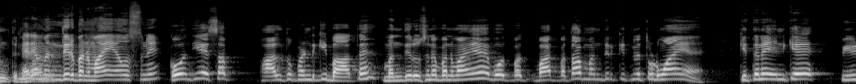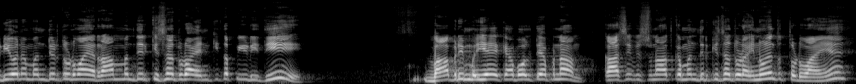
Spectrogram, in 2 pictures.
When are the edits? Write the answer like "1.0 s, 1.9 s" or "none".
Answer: none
